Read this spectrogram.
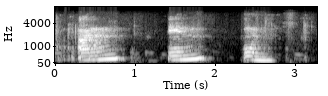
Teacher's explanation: نون کی ادائیگی کے لیے اس میں بھی زبان کے جو کنارے اور اوپر کنارے جو ہوتے ہیں وہ اوپر کے 6 دانتوں کے ساتھ ٹچ کریں گے. تو ان، ان، ان.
